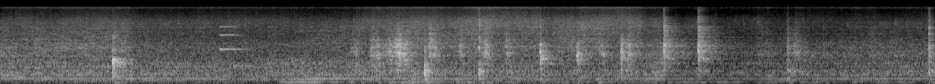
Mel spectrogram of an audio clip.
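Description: Tomato purée sizzling in hot oil and fried spices in a nonstick kadai, with a slotted spatula stirring and scraping against the pan: a steady sizzle, a single sharp click about a second in, and a run of quick clicks and scrapes from about three and a half to seven seconds in.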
